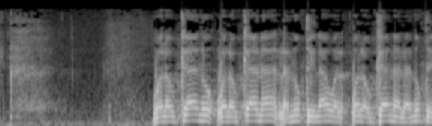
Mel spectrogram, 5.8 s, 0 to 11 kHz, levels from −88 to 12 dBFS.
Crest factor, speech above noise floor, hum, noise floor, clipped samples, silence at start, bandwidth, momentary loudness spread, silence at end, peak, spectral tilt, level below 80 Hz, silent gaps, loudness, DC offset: 14 dB; 27 dB; none; -39 dBFS; 0.1%; 0 s; 8.8 kHz; 18 LU; 0 s; 0 dBFS; -6 dB/octave; -38 dBFS; none; -12 LUFS; under 0.1%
